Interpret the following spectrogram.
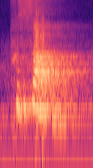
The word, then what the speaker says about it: Psalm: 그래서 시편은 영어로 제목이 풋삼 이렇게 돼 있구나, 이렇게 그렇게 얘기했다고 합니다. 그런데 여러분도 잘 아시는 대로 이 PLSALM인데, 죄송합니다. PSALM인데, 이 P는 이 영어에서 묵음을 합니다.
